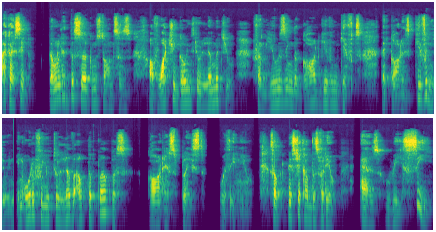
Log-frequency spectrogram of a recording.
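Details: Adult male speaker; ordinary fluent speech.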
